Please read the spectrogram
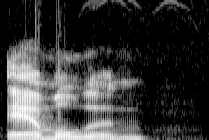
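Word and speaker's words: Amilyn: And so Holdo, Amelin. Is that how they say it? – Yeah. – In the audiobook? – Yes.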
